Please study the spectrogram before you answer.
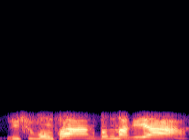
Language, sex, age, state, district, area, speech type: Bodo, female, 60+, Assam, Baksa, urban, conversation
